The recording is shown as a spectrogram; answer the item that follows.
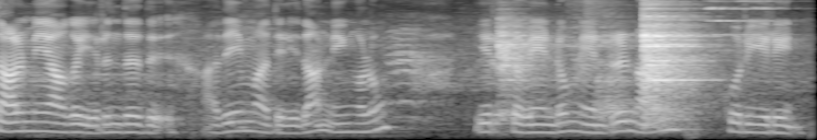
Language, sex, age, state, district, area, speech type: Tamil, female, 18-30, Tamil Nadu, Madurai, urban, spontaneous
